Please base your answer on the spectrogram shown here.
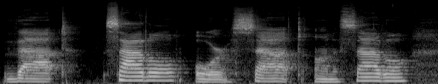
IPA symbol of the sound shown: æ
